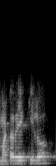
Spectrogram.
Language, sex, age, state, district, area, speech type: Hindi, male, 18-30, Madhya Pradesh, Balaghat, rural, conversation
